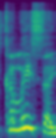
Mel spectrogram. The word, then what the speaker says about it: Khaleesi: Okay, her name is Kalisa, you guys. It's spelled Khaleesi.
